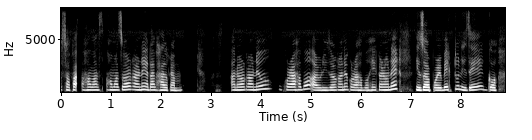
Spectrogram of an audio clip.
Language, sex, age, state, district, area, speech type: Assamese, female, 18-30, Assam, Sivasagar, rural, spontaneous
